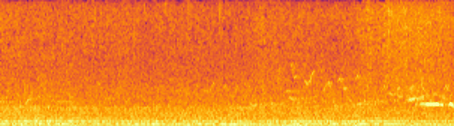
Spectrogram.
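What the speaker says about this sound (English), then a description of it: "see solid streams of bees flying in straight lines" A swarm of bees flies across a quiet meadow as part of a Legend of Zelda sleep story set in Hateno Village, with a steady, soft, continuous buzzing drone and no voices.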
